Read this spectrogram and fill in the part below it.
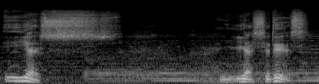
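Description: An actor playing a gentle, bashful landowner in love in an animated Bible story, halting and earnest. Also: male voice, on the low side, exaggerated voice. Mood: gentle, flustered. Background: music.

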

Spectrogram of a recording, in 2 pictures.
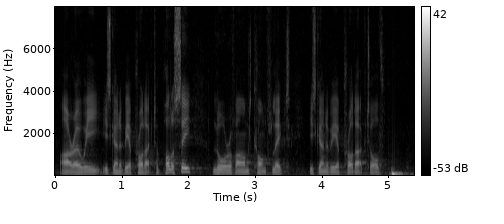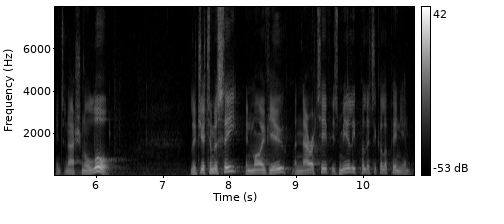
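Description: A man, giving a matter-of-fact conference talk from a lectern in a lecture hall, with dry asides to the audience. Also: medium pitch. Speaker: conference speaker. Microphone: lectern microphone.

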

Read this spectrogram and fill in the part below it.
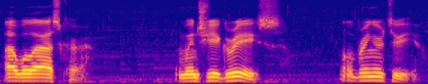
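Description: A man playing a weary, conscientious assassin in an audio drama, speaking gravely and tersely. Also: medium pitch, measured pace, faint music behind, lightly acted. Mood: earnest. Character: brooding, conscientious male assassin, weary and sober.

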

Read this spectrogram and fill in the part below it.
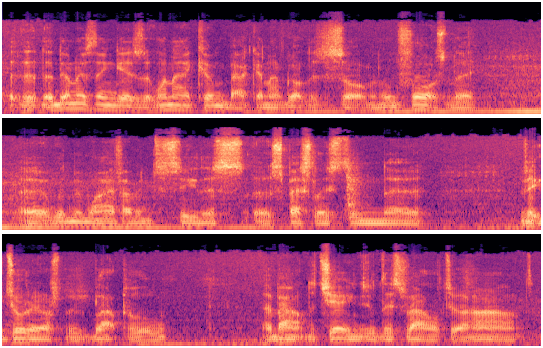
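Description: An older man speaks in a low, deep voice, pausing and restarting with fillers. He is interviewed at home for a documentary. The sound comes from an old tape with faint hiss. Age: 60s. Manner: hesitant, halting with many fillers. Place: living room at home.

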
